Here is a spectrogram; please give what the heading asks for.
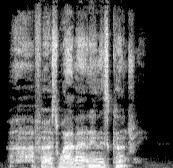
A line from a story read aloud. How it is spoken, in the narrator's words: muttered old Jim, becoming intelligible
